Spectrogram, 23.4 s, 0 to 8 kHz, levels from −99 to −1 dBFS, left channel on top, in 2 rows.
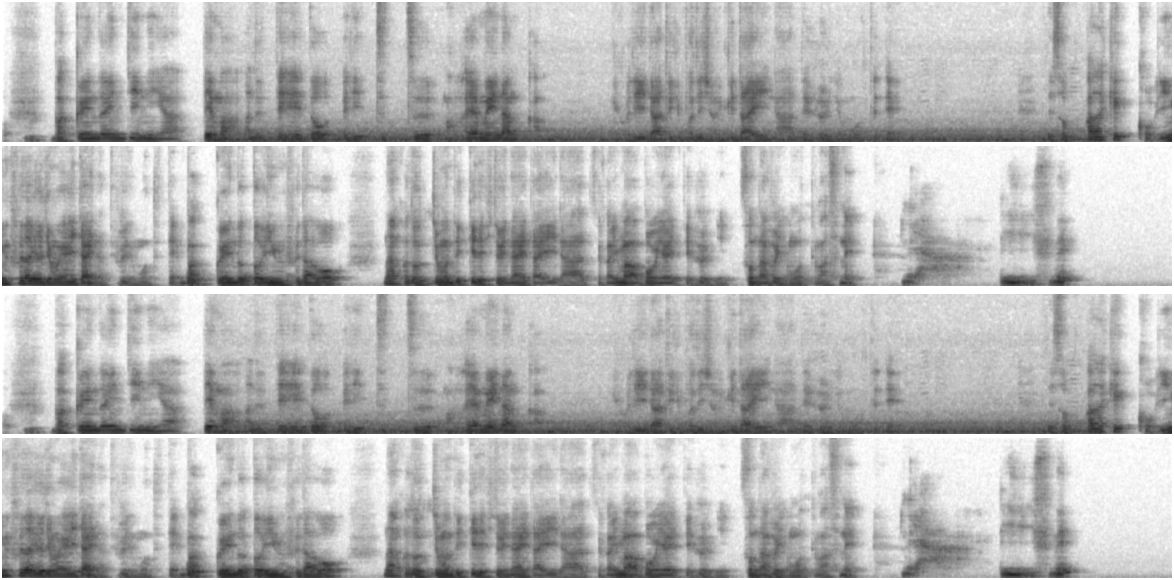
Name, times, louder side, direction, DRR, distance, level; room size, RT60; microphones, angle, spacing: voice 1, 0.0-5.4 6.1-9.0 10.2-20.2, equal, 25° left, 3 dB, 2.1 m, -24 dB
sound 1, 2.0-11.0, right 1 dB, 10° right, 0.7 m, -28 dB
voice 2, 20.7-21.4 21.7-22.3, right 2 dB, 45° right, 1 dB, 2.8 m, -26 dB
7.2 x 6.9 x 3.9 m, 0.30 s
head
